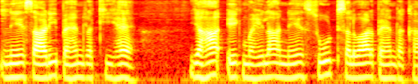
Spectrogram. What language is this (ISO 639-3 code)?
hin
